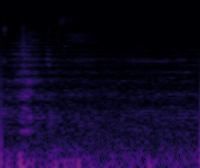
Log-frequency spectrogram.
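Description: A weapon sprays with a hissing burst.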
